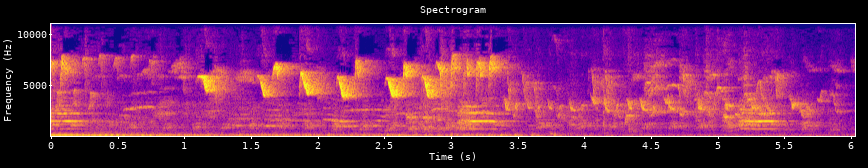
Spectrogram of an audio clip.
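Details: Recorded 24 September at ten, a Javan bushlark sings a quick run of five or six sharp descending high notes, then shifts into softer scratchy twittering phrases; low rumble early on.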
